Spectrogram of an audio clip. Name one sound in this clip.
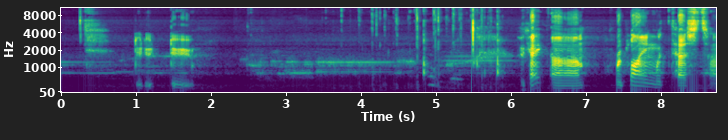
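A young man speaks through a microphone, heard over a computer.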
